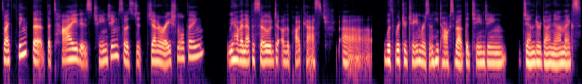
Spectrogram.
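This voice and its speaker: A woman's voice: sits low, normal speed, no room sound, studio quality. A middle-aged woman hosting a podcast interview, chatting in a conversational, encouraging way. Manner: conversational, encouraging, with frequent fillers and restarts. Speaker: podcast host. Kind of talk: casual interview chat.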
